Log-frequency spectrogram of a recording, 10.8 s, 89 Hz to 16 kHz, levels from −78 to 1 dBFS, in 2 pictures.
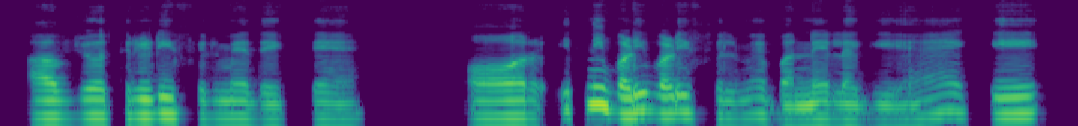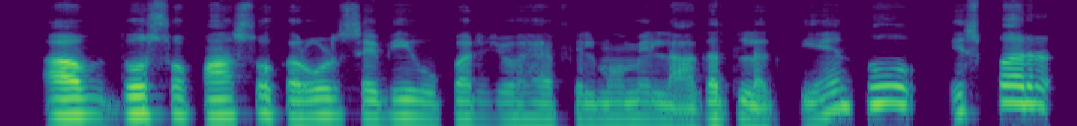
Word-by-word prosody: अब 130 0 +2
जो 140 +1 +1
थ्री-डी 140 +2 +1
फ़िल्में 130 -3 -5
देखते 115 +1 -8
हैं 115 +2 -9 0.6
और 130 0 +2
इतनी 225 +5 +6
बड़ी-बड़ी 160 -1 +4
फ़िल्में 140 -2 -9
बनने 110 +3 0
लगी 110 -2 -6
हैं 140 +10 -6
कि 150 0 0 0.4
अब 140 +1 +9
200-500 150 -1 +2
करोड़ 140 0 0
से 130 -2 -3
भी 135 +2 -2
ऊपर 125 0 -5
जो 120 - -8
है 115 0 -7
फ़िल्मों 115 0 -9
में 120 0 -6
लागत 115 +3 -4
लगती 110 +1 -5
है। 180 +9 -2
तो 225 0 +1 0.2
इस 165 - -5
पर 235 -2 +5
135 Hz, 165 wpm, -25 LUFS, 120-150 Hz, 0.6 s, अब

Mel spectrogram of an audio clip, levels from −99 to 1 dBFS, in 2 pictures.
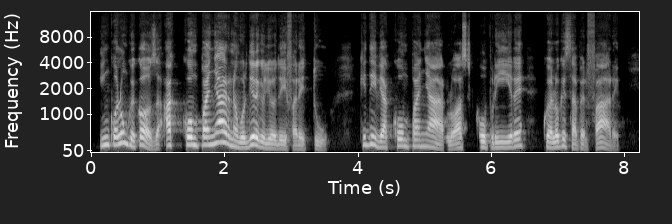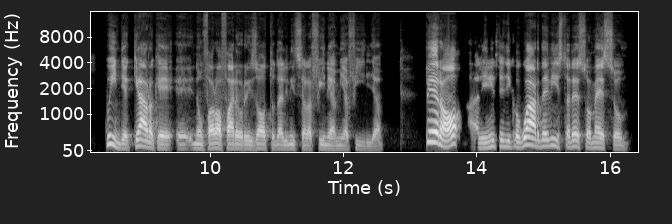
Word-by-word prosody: in 200 - -1
qualunque 205 -3 0
cosa. 195 +5 0
Accompagnare 200 +6 +3
non 155 -5 -3
vuol 130 -1 0
dire 205 +7 +6
che 140 - -2
glielo 120 -2 -2
devi 105 -1 -6
fare - - -8
tu, - - -12 0.4
che 200 - -8
devi 200 -6 -2
accompagnarlo 160 - -3
a 125 - -1
scoprire 145 +6 -5
quello 140 +2 -1
che 170 +3 -6
sta - - -7
per - - -9
fare. 455 -3 -6 0.4
Quindi 215 -2 0
è 435 - -1
chiaro - - +5
che, 435 -1 -1
ehm, 435 -2 -7
non 110 -2 -4
farò 120 +2 +3
fare 110 -1 +1
un 105 - -1
risotto 105 +2 -3
dall'inizio 100 0 -5
alla - - -3
fine 105 -2 -6
a 95 - -5
mia 95 0 -7
figlia. 90 -4 -11 0.6
Però, 260 - +8 0.3
all'inizio 145 +6 -4
dico: 150 -2 -2
"Guarda, 180 -2 +6
hai - - +1
visto? 175 -5 -5
Adesso 160 - -1
ho - - -1
messo, 100 - -4
155 Hz, 170 wpm, -21 LUFS, -, 0.6 s, Però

